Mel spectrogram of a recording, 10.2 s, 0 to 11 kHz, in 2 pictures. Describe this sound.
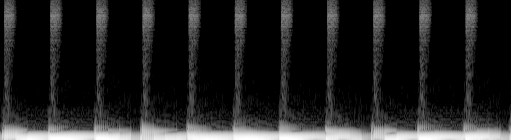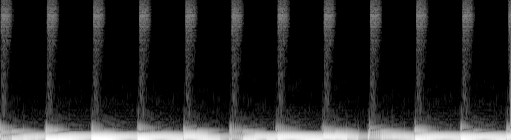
Troy's 808 tape kick and hi hat
808 tape saturated kick and clean hi hat. 808 tape samples mixed by Troy on Virtual DJ 8.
